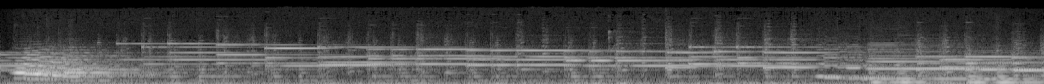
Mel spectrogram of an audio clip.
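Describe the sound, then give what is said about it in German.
A celesta plays the Dance of the Sugar Plum Fairy, its bright, bell-like notes stepping in a steady, delicate rhythm, with low sustained accompaniment joining near the end. No one speaks. “Andererseits feiert hier ein brandneues Musikinstrument Premiere, die Celesta, ein Glockenspiel mit Klaviatur, erklingt im Tanz der Zuckerfee.”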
